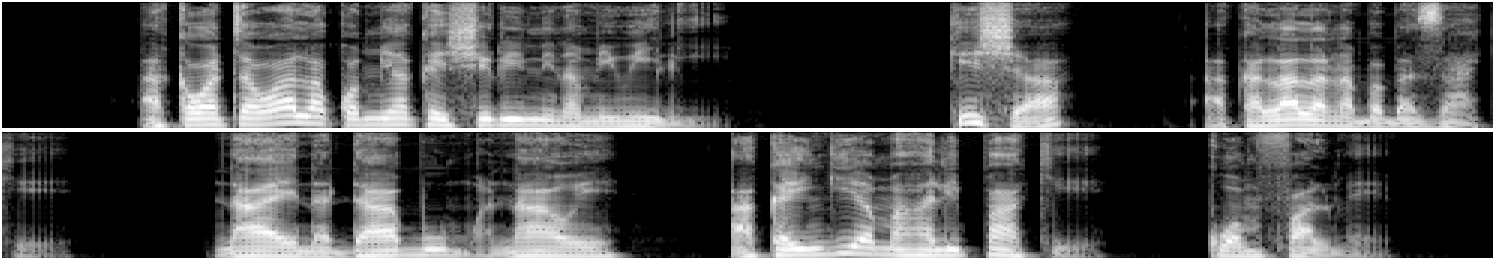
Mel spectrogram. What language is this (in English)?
Swahili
